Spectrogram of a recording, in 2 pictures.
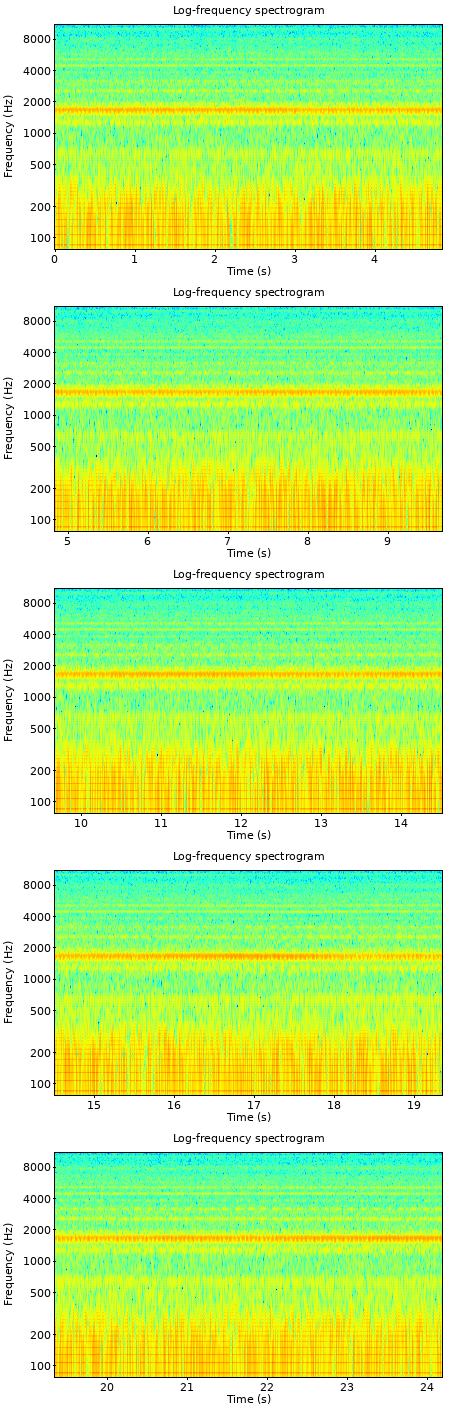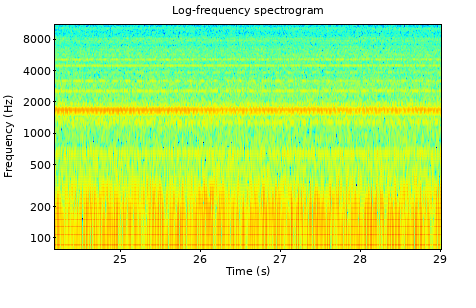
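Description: Steady drone of an aircraft in flight: a deep rumble under a constant high whine, without change.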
